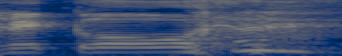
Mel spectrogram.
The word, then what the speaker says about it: Mickle: Thank you to Mickle, which rhymes with ghost pickle.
